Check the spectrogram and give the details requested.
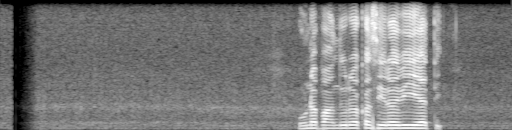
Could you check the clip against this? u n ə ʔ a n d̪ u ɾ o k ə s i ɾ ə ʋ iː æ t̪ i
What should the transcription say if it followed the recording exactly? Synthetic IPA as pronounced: u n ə p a n d̪ u ɾ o k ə s i ɾ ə ʋ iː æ t̪ i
